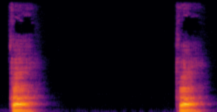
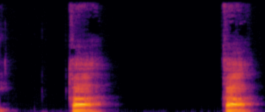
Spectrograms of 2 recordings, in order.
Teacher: letter sang hyok ka ka patigas ang pagbigkas hindi ka ka dapat walang hangin sa pagitan ng K at a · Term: tense consonants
